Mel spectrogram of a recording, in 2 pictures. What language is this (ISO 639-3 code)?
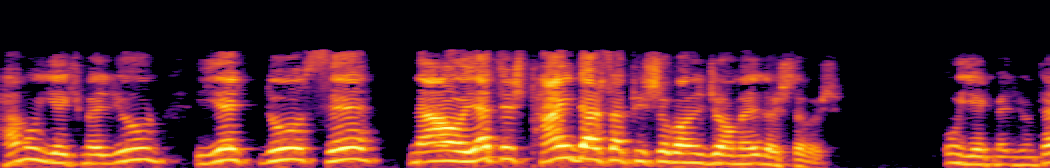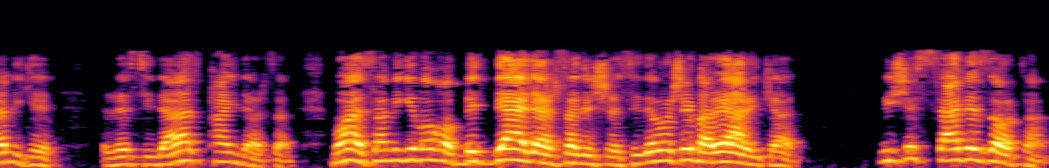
fas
